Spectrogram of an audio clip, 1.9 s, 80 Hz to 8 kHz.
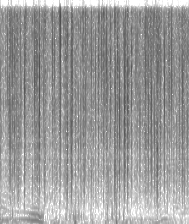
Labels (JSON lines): {"label": "biophony, cascading saw", "recorder": "SoundTrap 600 or HydroMoth"}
